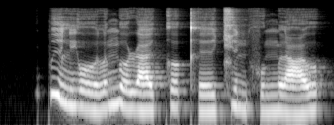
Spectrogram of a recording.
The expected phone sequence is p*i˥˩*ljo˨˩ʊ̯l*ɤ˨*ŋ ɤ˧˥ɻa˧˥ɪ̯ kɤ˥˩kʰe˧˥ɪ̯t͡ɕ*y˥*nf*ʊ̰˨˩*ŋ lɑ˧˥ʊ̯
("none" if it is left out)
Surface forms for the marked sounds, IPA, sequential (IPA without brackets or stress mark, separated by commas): i˥˩, ɤ˦, y˥˩, ʊ˧˥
